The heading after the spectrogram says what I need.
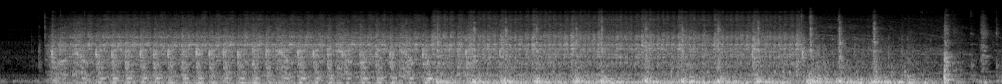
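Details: Subaru engine on tuned ECU, adjusting VE table, watched on laptop: steady starter cranking about ten seconds with uneven ragged firing attempts, never catching; no-start, fuel table suspected, not confirmed.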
